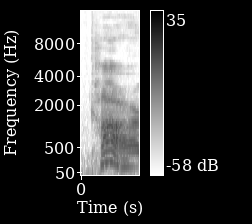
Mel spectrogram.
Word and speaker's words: Kerr: Carr rhymes with star.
